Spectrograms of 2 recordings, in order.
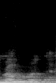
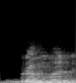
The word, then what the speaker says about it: Brahman: thinks that he knows brahman actually doesn't know brahman and the person who brahman is actually brahma so it is the end is silent actually in the reality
